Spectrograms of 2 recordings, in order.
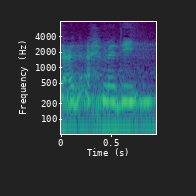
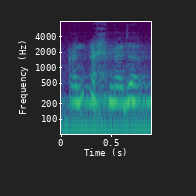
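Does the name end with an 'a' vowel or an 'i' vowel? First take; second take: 'i' vowel; 'a' vowel. First: The name ends with a short 'i' vowel. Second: The name ends with a short 'a' vowel. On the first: The speaker calls it wrong. "ما قلت عن أحمدي" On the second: The speaker calls it right. "شوف عن أحمد"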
